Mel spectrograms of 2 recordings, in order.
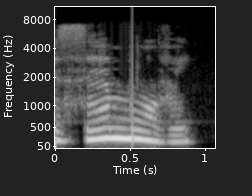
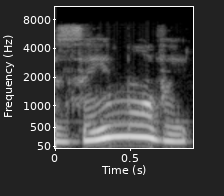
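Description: First: "зимовий" with the first vowel said as "е"; Y turned to E. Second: "зимовий" with "и" in the first syllable; clear Y vowel. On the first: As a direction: sound out "зимовий" as ze-mo-vyi. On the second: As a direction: sound out "зимовий" as zy-mo-vyi. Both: Shown as a demonstration. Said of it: "як писати".

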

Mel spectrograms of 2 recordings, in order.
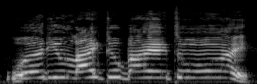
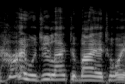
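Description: First: Slow, loud, very high, stretched words; over-enunciated repeat. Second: Quick, high-pitched friendly offer; little seller's pitch. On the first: Agnes to an uncomprehending minion, slow and loud. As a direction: spell it out for someone who doesn't understand. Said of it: "I don't know what he's saying". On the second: Agnes greeting a customer, high and quick. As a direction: offer it fast in a raised voice. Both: Acted.

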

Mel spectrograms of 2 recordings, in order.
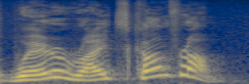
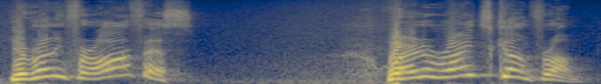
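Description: First: Said in the usual way. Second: Pressing the question, higher and louder; insistent challenge. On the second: Retold or imitated. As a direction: push the candidate to answer. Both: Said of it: "She goes".

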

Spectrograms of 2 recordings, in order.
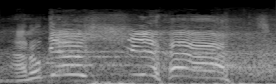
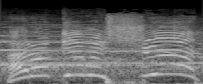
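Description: First: Exasperated shout. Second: High, loud fed-up yell; exasperated shout. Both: Retold or imitated. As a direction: explode at the guessing game.

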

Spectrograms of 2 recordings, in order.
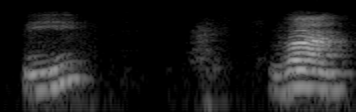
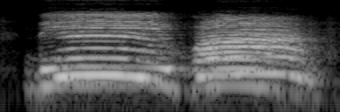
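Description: First: Said in the usual way. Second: Loud demo. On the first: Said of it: "А громко надо казати". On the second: Shown as a demonstration. Teacher shows the child how to read it, loud and drawn out. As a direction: sound it out loudly in two long beats. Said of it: "Дивись у мене".

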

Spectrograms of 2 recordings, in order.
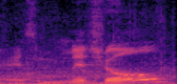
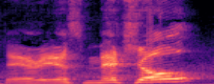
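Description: First: Lightly voiced announcer, calm set-up of the name; Joe Buck call opener. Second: Slow, much louder drawn-out announcer call of "Darius Mitchell"; Joe Buck call. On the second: Retold or imitated. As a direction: stretch the name like a TV play-by-play man. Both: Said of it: "That's my Joe Buck impression".

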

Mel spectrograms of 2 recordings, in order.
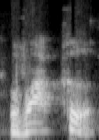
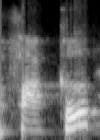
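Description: First: "vacu" with a voiced V, falling as second item; voiced initial consonant. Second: "Facu" with an unvoiced F, pitched up as first item; voiceless initial consonant. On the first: Linguist compares two forms, voiced "vacu". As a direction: contrast "vacu" by its voiced opening fricative. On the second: Linguist compares two forms, voiceless "Facu". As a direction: contrast "Facu" by its voiceless opening fricative. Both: Shown as a demonstration. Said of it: "a fricativa surda ou sonora".

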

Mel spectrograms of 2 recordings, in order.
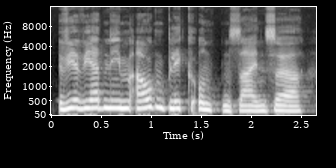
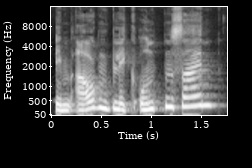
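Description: First: Higher-pitched call down to the boss; earnest, lifted reply to a superior; prompt reply. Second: High, jeering question; sneering repeat, rising at the end; mocking echo. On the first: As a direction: answer promptly and dutifully, voice raised a little. Pupil-teacher answers the bellowing master. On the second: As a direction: throw the words back with scorn. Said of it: "höhnte Squeers". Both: A narrator's reading.

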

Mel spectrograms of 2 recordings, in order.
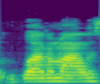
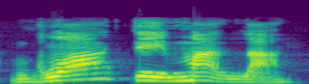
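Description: First: "Guatemala" quickly as gwah-tuh-MAH-luh; English pronunciation. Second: "Guatemala" slowly as gwa-te-MA-la; Spanish modelling. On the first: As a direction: say "Guatemala" lightly with reduced vowels. Gives the English city name. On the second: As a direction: model "Guatemala" syllable by syllable, pure vowels. Models country name for class. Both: Shown as a demonstration.

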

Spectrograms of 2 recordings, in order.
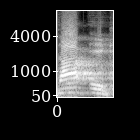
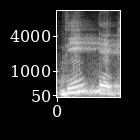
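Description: First: "দা এগ" with duh before egg, a little louder; wrong "the egg". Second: "দি এগ" with dee before egg; correct "the egg". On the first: Teacher to students, showing the wrong duh egg. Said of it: "তাহলে কিন্তু ভুল হবে". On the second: Teacher to students, giving the correct dee egg. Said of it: "কি বলতে হবে বলো তো". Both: Shown as a demonstration.

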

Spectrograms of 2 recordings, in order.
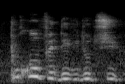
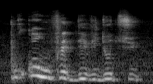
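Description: Both takes have the same delivery.

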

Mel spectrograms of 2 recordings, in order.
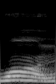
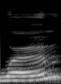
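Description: First: "warm" with a rounded O, pitch falling; open O vowel. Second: "worm" with an er vowel, pitch rising at the end. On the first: Teacher contrasting warm with worm, "warm" said with a falling aw. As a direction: say "warm" clearly with an aw sound, dropping at the end. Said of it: "เสียง O นะ". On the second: Teacher contrasting worm with warm, "worm" said with a rising er. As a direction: say "worm" clearly with er, lifting the end. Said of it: "Worm ออกเสียง เอิม". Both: Shown as a demonstration.

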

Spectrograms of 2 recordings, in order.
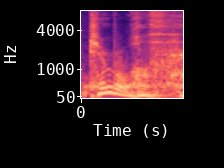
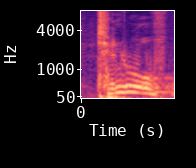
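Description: First: Said in the usual way. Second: Timberwolf pitched up high. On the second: Shown as a demonstration.

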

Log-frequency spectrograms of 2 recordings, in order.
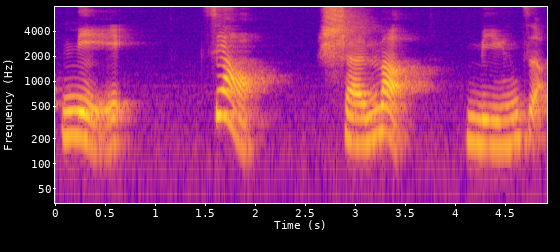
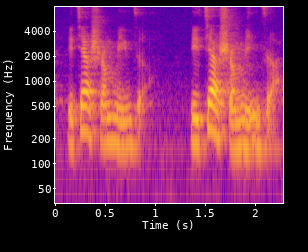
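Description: First: Each word separated by long pauses. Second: Quick, fluent run-through; faster. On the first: Teacher showing students to read word by word, separated. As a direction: split the question into single words. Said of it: "đọc tách tách ra cho cô". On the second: Teacher telling students to read it faster, quick and fluent. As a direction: rattle it off smoothly. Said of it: "Rồi nhanh nữa lên". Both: Shown as a demonstration.

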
